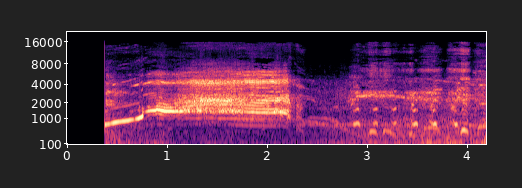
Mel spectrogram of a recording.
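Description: A young child's excited scream, starting about a third of a second in after a moment of silence. It rises in pitch and is held high for about a second and a half, then drops to quieter, broken vocal sounds.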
